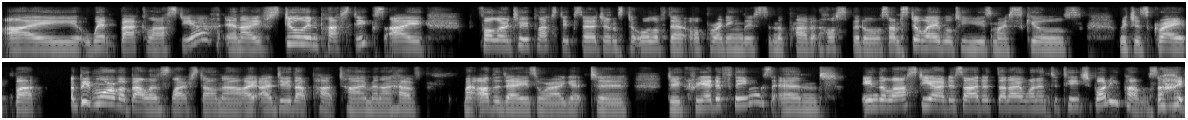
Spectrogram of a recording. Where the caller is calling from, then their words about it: New South Wales, Australia; I'm joining from Kamaraygal land from the Eora Nation.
